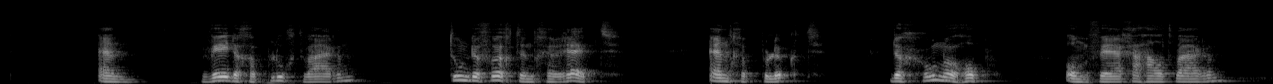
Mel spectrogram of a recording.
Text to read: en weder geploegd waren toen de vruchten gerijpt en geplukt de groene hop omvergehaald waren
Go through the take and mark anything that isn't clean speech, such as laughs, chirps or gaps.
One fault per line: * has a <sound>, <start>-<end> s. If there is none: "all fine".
all fine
